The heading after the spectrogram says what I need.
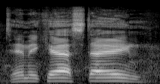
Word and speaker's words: Timmy Castine: Timmy Castine, as Chad Greer told me that is to be pronounced.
